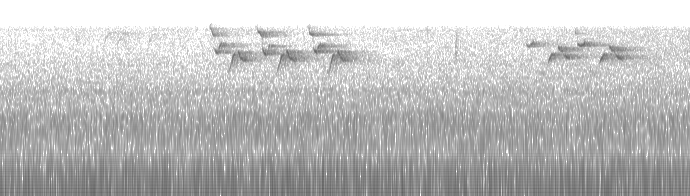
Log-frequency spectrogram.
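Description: A songbird singing two quick runs of a repeated short phrase, the first about two seconds in and the second near the end, over a steady low outdoor rumble.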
